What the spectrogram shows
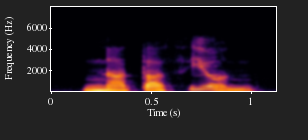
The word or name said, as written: natacion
